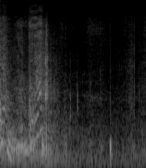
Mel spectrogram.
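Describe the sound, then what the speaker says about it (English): A zipper drawn open on a camera backpack pocket, one close, raspy pull followed by a few small clicks and tugs. "When I open that, I have a zip pocket at the top"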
